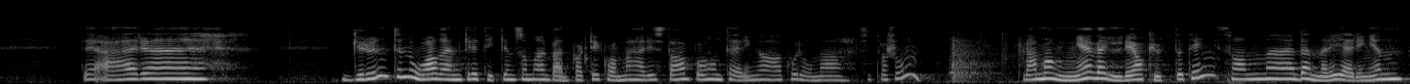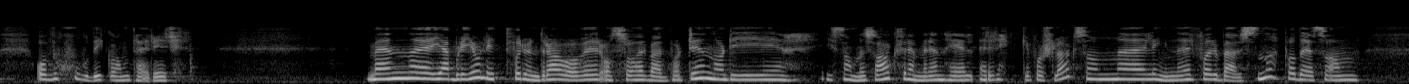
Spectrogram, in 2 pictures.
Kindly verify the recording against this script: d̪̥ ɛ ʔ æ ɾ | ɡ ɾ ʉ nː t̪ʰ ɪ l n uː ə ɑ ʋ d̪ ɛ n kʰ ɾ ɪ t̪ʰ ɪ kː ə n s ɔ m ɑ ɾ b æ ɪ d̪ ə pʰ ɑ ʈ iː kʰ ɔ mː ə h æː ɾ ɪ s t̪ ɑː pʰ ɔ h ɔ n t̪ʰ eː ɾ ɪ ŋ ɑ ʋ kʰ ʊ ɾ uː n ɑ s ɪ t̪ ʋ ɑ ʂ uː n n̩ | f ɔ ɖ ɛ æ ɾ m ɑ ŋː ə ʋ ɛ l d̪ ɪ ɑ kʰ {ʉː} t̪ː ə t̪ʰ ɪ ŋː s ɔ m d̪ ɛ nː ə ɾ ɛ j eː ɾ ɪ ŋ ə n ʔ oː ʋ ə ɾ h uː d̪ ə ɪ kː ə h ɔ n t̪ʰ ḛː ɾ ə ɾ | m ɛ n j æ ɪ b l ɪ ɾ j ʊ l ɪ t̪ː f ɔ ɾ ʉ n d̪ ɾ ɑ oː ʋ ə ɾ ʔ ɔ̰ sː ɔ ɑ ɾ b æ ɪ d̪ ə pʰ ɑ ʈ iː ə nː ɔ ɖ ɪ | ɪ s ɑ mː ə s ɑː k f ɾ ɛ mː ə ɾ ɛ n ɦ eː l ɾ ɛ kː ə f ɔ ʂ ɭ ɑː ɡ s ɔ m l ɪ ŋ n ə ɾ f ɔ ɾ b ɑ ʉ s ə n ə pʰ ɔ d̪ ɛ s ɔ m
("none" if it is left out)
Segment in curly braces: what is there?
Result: ʉ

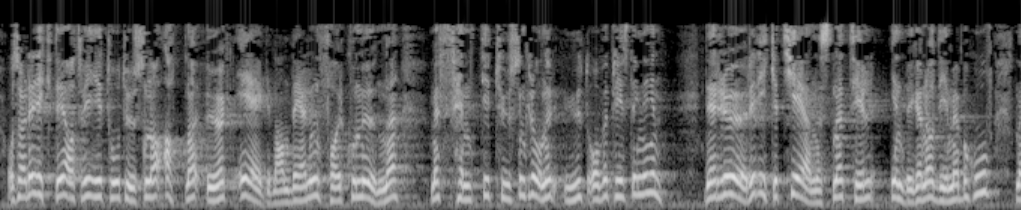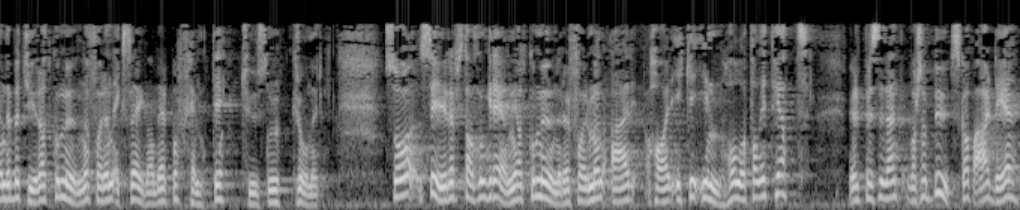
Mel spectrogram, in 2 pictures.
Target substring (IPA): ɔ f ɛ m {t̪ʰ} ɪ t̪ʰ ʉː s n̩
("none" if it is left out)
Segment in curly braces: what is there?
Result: t̪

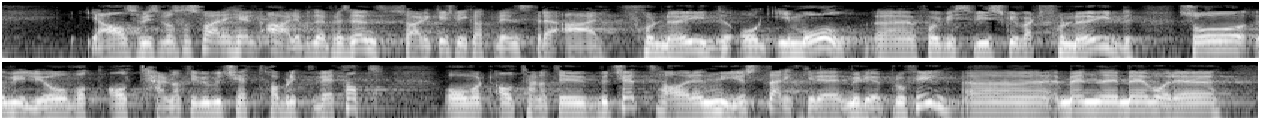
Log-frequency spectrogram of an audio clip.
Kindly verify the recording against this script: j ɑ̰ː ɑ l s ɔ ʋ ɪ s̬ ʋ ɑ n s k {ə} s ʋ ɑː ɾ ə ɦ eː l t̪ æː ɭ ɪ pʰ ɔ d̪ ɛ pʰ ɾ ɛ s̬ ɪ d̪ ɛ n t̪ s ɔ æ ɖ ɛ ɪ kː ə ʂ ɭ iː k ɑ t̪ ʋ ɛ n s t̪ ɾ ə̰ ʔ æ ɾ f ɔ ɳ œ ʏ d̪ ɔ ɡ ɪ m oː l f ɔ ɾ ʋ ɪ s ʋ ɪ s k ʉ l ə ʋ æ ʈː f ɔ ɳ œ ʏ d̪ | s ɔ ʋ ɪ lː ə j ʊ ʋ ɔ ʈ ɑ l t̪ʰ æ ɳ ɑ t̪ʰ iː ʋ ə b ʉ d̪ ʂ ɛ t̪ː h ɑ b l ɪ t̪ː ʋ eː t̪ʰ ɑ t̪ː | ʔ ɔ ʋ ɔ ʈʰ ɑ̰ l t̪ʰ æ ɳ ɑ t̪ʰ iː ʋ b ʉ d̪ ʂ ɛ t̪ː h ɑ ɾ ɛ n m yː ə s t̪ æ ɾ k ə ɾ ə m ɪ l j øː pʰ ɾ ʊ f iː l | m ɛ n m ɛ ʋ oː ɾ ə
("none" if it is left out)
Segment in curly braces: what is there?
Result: ɑ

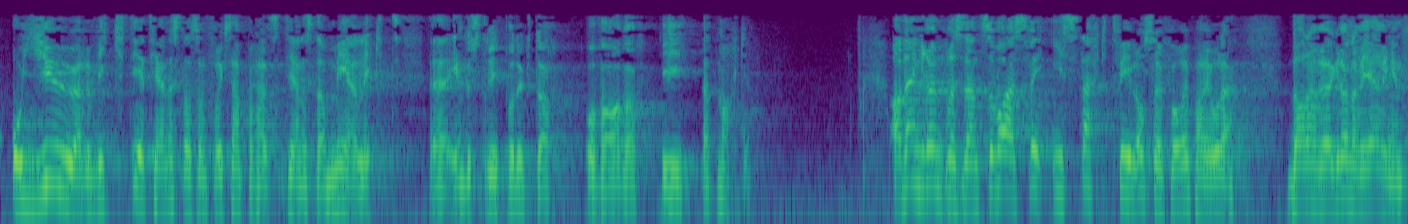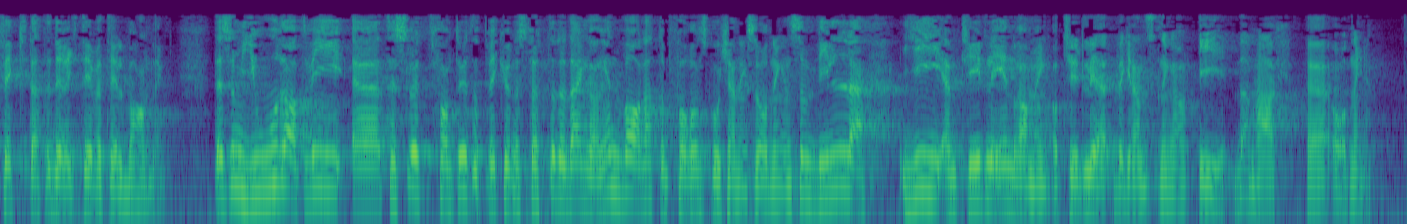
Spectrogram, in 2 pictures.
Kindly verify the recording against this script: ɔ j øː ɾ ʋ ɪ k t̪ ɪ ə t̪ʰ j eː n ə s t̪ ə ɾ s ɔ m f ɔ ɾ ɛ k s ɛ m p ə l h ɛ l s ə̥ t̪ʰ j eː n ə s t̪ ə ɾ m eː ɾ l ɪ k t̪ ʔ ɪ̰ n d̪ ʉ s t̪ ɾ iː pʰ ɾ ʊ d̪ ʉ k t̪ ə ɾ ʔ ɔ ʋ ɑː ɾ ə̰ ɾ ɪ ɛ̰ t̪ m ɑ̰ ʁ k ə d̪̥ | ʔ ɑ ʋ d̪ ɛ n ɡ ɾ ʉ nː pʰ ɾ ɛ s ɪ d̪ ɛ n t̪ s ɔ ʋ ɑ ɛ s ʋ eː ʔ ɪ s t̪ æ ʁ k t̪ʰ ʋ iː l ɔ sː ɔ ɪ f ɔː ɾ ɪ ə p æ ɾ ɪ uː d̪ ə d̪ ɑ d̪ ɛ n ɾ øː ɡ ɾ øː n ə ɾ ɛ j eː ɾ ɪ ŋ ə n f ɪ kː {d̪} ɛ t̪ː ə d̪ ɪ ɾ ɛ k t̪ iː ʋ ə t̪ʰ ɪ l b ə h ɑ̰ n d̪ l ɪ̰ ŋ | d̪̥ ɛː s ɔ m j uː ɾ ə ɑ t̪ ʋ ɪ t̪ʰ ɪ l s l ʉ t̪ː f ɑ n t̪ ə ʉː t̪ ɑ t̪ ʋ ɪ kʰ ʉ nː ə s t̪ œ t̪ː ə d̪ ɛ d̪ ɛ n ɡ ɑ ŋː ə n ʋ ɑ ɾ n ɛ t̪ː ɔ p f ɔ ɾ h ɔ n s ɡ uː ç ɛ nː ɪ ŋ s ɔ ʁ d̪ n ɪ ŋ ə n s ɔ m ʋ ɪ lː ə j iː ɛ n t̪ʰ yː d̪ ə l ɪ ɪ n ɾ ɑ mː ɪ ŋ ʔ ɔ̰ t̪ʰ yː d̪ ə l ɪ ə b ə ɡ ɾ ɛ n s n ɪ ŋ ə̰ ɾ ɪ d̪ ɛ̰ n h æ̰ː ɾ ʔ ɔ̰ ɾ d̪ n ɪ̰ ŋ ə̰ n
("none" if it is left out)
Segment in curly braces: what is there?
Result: d̪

